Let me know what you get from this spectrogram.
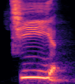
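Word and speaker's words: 지읒: Jiet. Ya, jiet. Ini juga sama kayak S tadi. Kalau misal dia di depan, bacanya J. Tapi kalau dia di bawah, bacanya T.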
